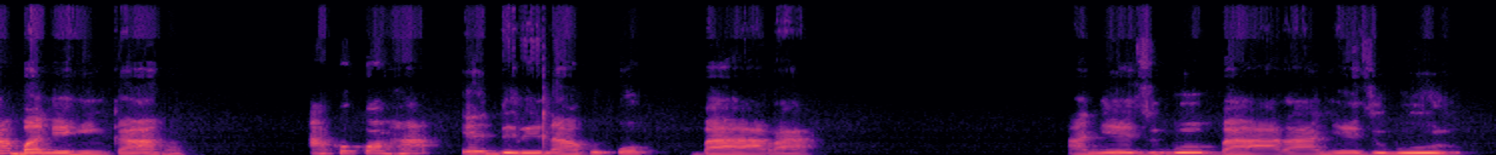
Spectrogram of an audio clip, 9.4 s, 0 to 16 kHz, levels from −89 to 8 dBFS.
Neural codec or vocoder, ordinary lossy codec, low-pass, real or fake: none; Opus, 16 kbps; 14.4 kHz; real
